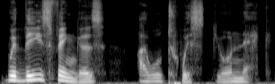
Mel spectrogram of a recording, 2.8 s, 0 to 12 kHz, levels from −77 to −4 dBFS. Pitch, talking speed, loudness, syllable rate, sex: 135 Hz, 175 wpm, -19 LUFS, 4.4 syllables/s, male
